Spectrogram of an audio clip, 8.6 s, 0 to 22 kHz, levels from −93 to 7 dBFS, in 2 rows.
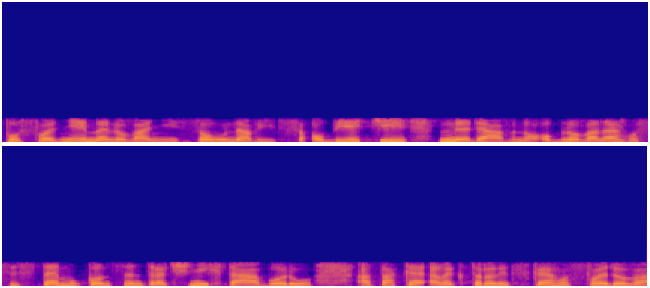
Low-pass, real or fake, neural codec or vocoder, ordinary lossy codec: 3.6 kHz; fake; codec, 16 kHz, 4 kbps, FunCodec, trained on LibriTTS, 50 frames a second; none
